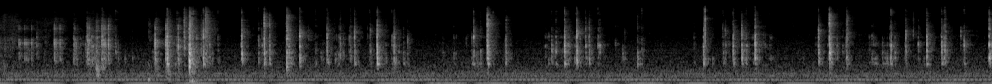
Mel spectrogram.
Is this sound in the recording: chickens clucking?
no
